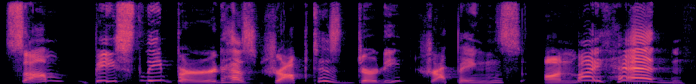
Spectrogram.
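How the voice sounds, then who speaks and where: A man's voice: extremely high pitch, wildly swooping pitch, slow pace, creaky, sharp tone, no echo, clean studio sound, pitched above the performer's own voice, heavily acted. A man voicing a nasty, hysterical wife from a children's storybook, screechy and scolding. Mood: disgusted.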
